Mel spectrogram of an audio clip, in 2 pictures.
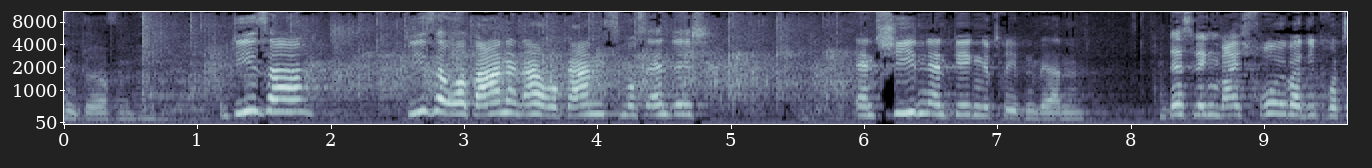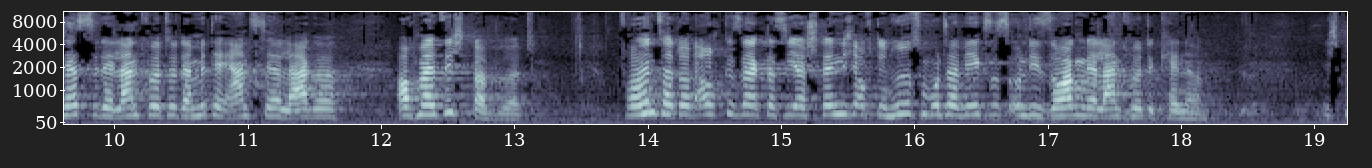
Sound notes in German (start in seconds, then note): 0.5 Beifall Freie Demokraten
